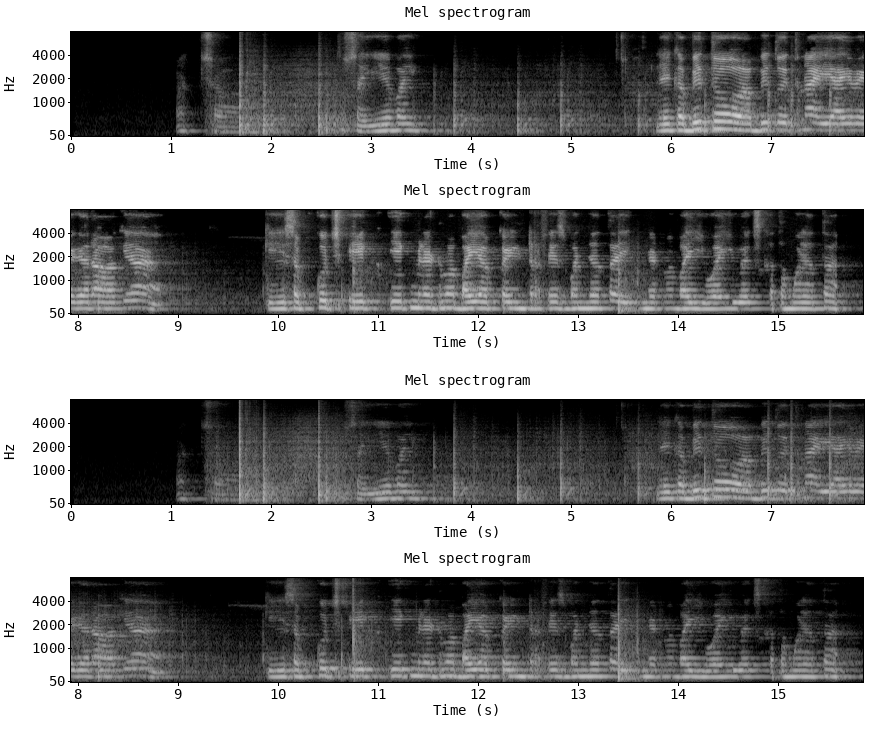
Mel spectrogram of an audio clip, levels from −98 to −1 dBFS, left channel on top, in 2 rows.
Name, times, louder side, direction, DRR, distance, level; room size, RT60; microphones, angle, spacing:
voice 1, 1.1-1.9 2.7-3.5 5.8-8.8 9.9-15.6, left 5 dB, 65° left, 13 dB, 0.5 m, -32 dB
sound 1, 1.3-13.9, right 2 dB, 45° right, 0.9 m, -47 dB
13.5 x 12.0 x 5.3 m, 1.2 s
head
